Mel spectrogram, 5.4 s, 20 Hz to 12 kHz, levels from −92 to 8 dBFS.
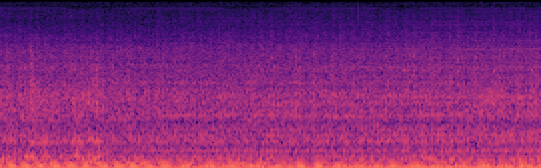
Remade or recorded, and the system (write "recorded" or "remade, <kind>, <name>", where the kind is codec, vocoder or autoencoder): recorded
